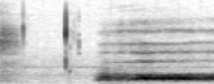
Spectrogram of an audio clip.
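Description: A woman's long, audible exhale through the mouth, a breathy hiss that starts about halfway in, during a Pilates hip lift. The first half is quiet apart from a faint click.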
